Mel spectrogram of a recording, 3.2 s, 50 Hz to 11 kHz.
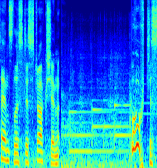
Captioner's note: Sounds of Sector 7's Senseless Destruction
